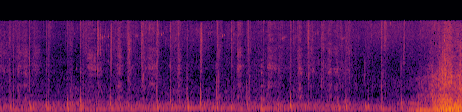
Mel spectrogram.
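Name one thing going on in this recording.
Footsteps clatter quickly on stone.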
